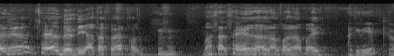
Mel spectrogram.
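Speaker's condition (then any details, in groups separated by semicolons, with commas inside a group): Cerebral palsy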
